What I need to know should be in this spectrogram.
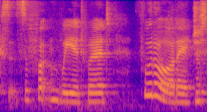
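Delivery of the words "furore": furore pronounced with Italian pronunciation. Settling how to pronounce a word, 'furore' said the italian way. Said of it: "Let's just do it in the Italian way".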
